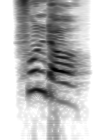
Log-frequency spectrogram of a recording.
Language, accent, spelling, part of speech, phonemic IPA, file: Swahili, Kenya, fundo, noun, /ˈfuⁿ.dɔ/, Sw-ke-fundo.flac
- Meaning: 1. a knot (looping of string) 2. a joint of the body 3. a cluster (group or bunch of things)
